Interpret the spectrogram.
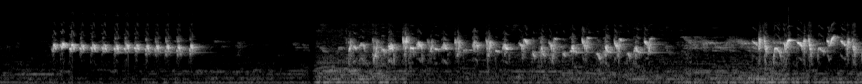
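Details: Sooty-headed bulbul female in breeding condition calls the male, ngecuplik style: a steady rapid trill of even notes, a pause, then long bubbling chatter rising and falling, ending in another lively burst.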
